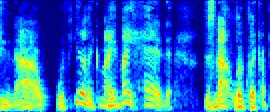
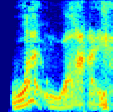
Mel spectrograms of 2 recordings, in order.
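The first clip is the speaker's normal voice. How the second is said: high, loud, incredulous question; amused disbelief; 7 semitones higher, 6 dB louder than usual. Retold or imitated. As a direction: question him in amused bafflement. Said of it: "I was, like, mostly amused".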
